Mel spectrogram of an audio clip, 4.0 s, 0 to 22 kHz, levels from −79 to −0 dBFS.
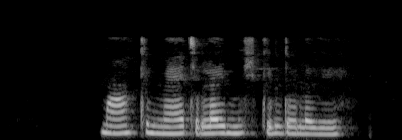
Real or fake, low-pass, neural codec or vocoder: real; 7.2 kHz; none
